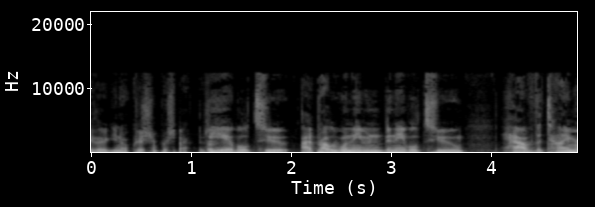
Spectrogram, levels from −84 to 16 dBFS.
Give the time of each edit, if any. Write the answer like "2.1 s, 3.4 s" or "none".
1.2 s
